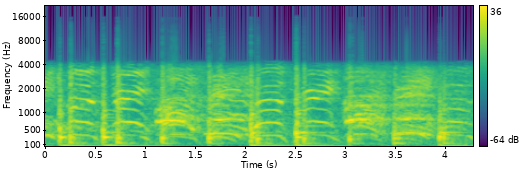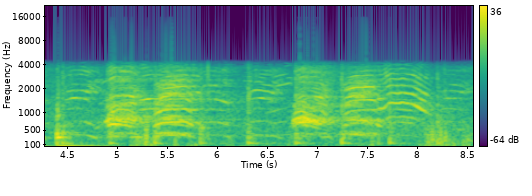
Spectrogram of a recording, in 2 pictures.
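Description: A crowd of protesters chanting and shouting loudly in short, rising-and-falling syllables, several voices overlapping, with intermittent low rumbling beneath.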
